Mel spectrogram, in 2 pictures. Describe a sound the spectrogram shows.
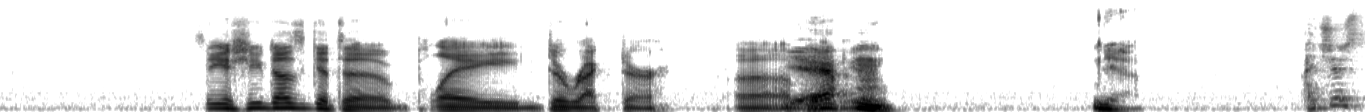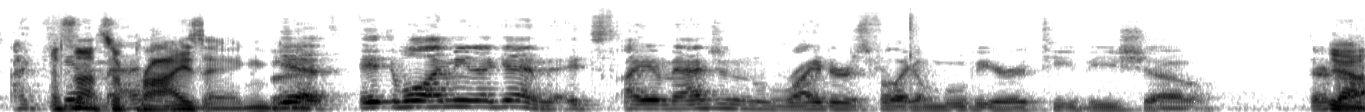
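A man speaks with animation into a close microphone, heard over an online call.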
